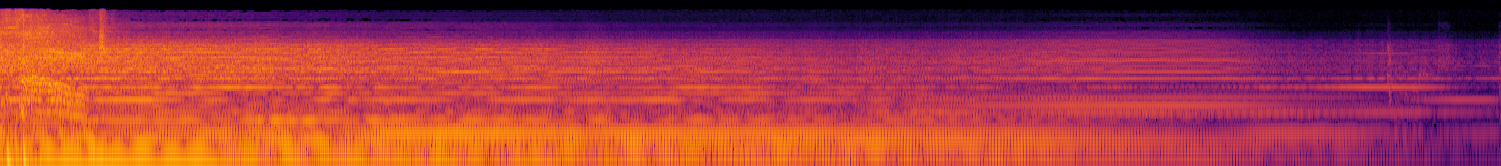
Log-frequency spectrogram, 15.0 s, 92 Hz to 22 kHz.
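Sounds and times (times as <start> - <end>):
distorted electric guitar chord: 0.0 - 15.0.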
